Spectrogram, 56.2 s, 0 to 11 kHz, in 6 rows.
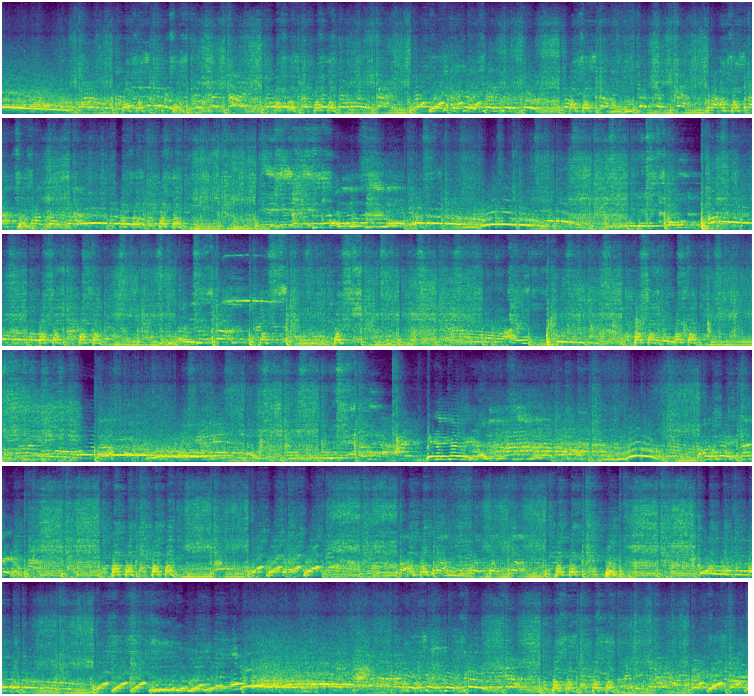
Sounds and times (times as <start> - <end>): Music: 0.0 - 56.2.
